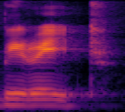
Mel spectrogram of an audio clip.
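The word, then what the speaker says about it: berate: चलिए next word next word is बीरेट। बी ई 2 बी ई आर ए टी ई बिरेट इसको कैसे पढ़ेंगे बी रेट इसको ऐसे आप प्रोनाउंस करोगे जो ये तरीका है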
